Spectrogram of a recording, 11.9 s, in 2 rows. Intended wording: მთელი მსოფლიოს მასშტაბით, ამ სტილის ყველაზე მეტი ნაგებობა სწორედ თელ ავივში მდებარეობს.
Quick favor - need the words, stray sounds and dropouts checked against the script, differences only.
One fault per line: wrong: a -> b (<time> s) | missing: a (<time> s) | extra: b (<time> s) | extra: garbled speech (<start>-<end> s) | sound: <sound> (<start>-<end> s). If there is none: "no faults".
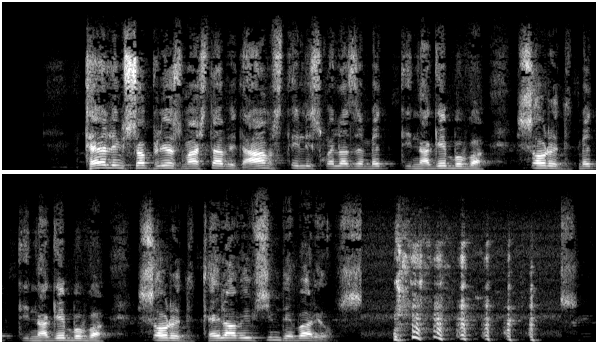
extra: მეტი ნაგებობა სწორედ (5.8 s)
sound: laugh (9.8-11.3 s)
